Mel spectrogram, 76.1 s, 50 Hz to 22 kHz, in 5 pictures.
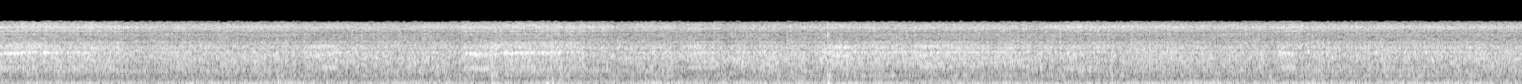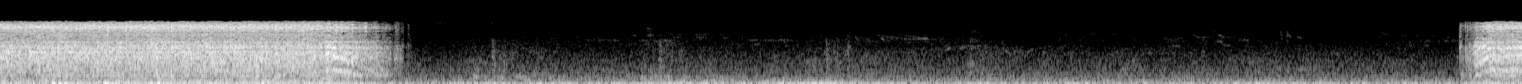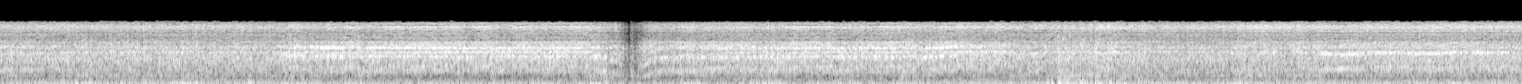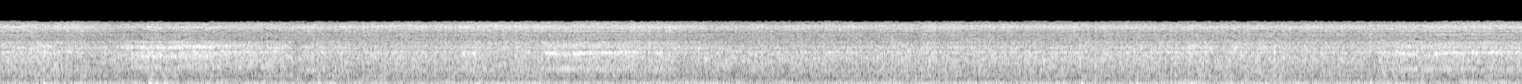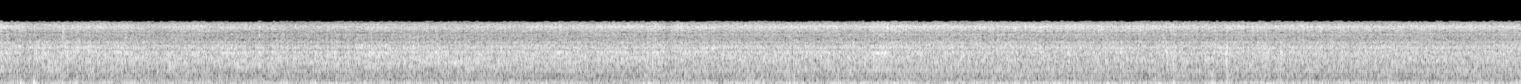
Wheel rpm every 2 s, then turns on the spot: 230, 230, 230, 230, 230, 230, 230, 230, 230, 80, 0, 0, 0, 0, 10, 180, 230, 210, 150, 210, 230, 230, 230, 230, 230, 230, 230, 230, 230, 230, 230, 230, 230, 240, 230, 230, 230, 230.
none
